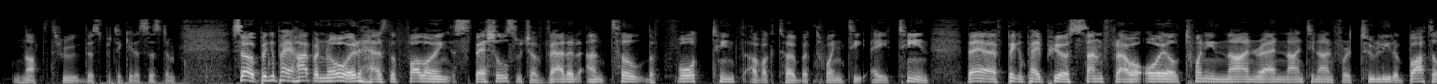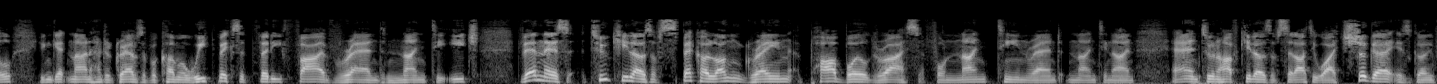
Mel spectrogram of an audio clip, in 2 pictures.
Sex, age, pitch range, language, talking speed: male, 30-49, 100-130 Hz, English, 165 wpm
